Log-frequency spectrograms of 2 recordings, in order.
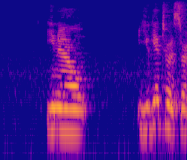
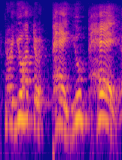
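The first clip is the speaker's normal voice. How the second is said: higher, louder clerk insisting; mock insistent clerk; 7 semitones higher, 6 dB louder than usual. Clerk insisting to the student, mock insistent voice. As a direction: play the stubborn clerk pushing back.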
